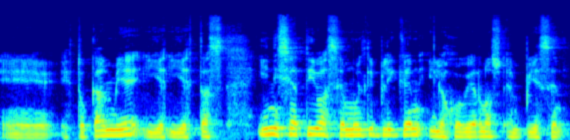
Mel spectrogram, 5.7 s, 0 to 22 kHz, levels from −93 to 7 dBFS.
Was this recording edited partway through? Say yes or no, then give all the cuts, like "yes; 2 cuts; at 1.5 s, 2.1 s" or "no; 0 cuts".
yes; 1 cut; at 1.6 s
